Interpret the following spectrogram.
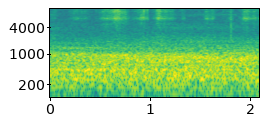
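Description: Faint, steady outdoor background noise with light, irregular scratchy rustling.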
